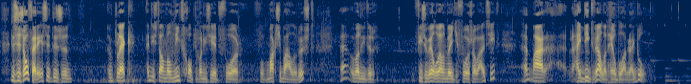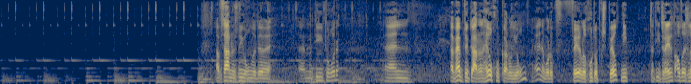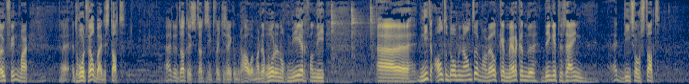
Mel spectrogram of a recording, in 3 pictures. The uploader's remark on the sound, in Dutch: Neemt ons mee in een soundwalk door de binnenstad van Groningen.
